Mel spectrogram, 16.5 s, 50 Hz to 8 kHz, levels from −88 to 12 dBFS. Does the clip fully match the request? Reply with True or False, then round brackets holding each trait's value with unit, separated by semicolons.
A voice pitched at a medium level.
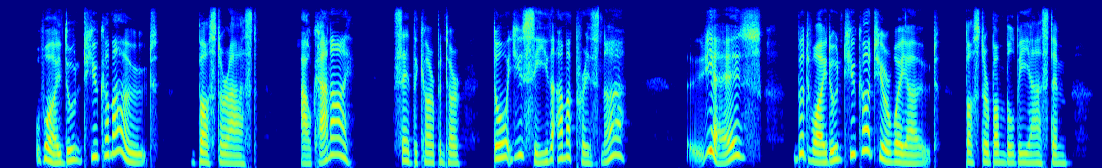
True (165 Hz)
